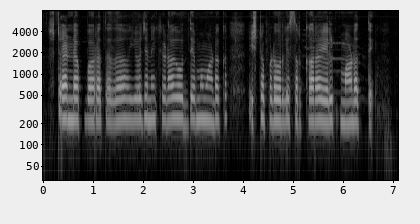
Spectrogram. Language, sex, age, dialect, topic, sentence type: Kannada, female, 18-24, Central, banking, statement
